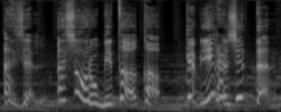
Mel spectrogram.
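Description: A woman voicing an excitable character in a children's cartoon dub. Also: extremely high pitch, brisk, soft background music, heavily acted. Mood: excited.

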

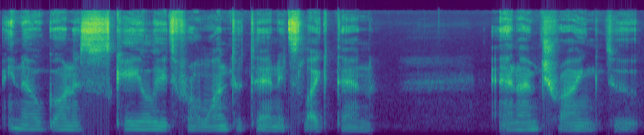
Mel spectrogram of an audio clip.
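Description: Slow gravelly man, in pain. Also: lowish voice, pushed and bright. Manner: slow, halting, pained, often whispery. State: in pain, close to tears. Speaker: vlogger. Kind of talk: casual personal update to viewers.

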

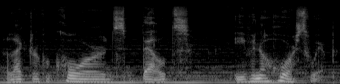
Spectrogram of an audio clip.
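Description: A grown woman giving scripted first-person testimony in an audio drama. She narrates in a measured, reflective way, with clear music underneath. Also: very deep voice, steady tone. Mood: reflective, grave. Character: grown woman recounting her abusive childhood.

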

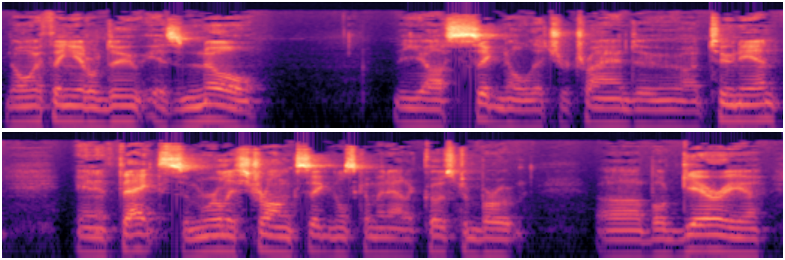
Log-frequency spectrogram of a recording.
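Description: A man talking casually as a hobbyist vlogger, halting and unhurried as he explains things. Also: lowish voice, steady tone, pushed and bright. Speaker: shortwave radio hobbyist vlogger. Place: indoors, small room beside radio gear.

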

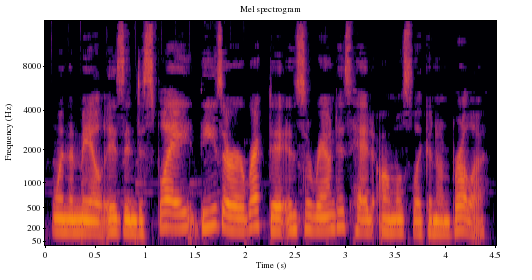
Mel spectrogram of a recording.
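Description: A woman host reading scripted nature narration over wildlife footage in a measured, informative way. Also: fairly low pitch, soft background music. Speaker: birding channel host.

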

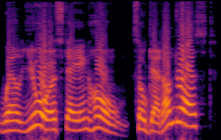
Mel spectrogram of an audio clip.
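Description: Casting: exasperated father voiced by a woman, lowish register, unhurried, firm and wry, vintage radio comedy. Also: lively intonation, darkish tone, dry recording. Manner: firm, wry, long-suffering. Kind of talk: 1940s radio comedy acting.

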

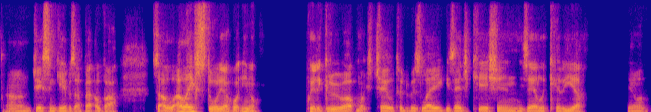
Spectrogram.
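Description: A man co-hosts the podcast in a chatty, loose way, often repeating words as he goes. His voice is lowish and slightly husky. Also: a bit bright. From Scotland. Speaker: podcast co-host. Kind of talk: casual podcast chat.

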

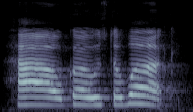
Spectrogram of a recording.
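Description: A woman voicing a lazy old male farmer who slowly calls out demands from his bed. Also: little pitch movement, clear, resonant tone, phone-quality sound. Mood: demanding. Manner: slow, booming, demanding.

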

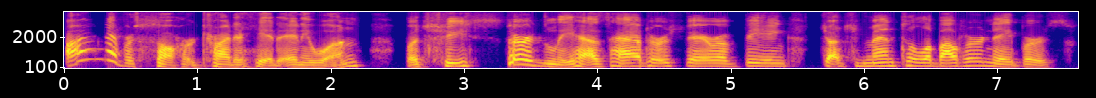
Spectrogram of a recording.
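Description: A woman's voice: low voice, animated, measured pace, fairly bright tone, dry recording. A woman reading the part of a wry fellow churchgoer at a funeral, over a video call. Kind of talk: zoom radio-play reading.

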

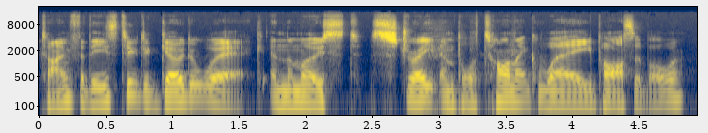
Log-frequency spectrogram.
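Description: A man's voice: medium pitch, normal speed, fairly bright tone, dry recording. A man hosting a comic reading with casual, sarcastic comedic commentary. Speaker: host and comic reader. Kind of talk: casual comedic commentary and mock-dramatic narration. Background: music.

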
